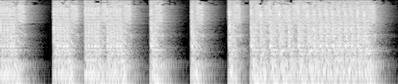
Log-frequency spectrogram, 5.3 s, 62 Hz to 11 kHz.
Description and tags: archi gunshot scifi 01
Sci-fi gunshots mostly using KarmaFX.
scifi, shooting, gunshot, science-fiction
